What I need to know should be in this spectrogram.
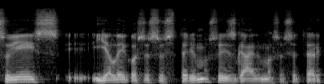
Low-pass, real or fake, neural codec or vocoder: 14.4 kHz; real; none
